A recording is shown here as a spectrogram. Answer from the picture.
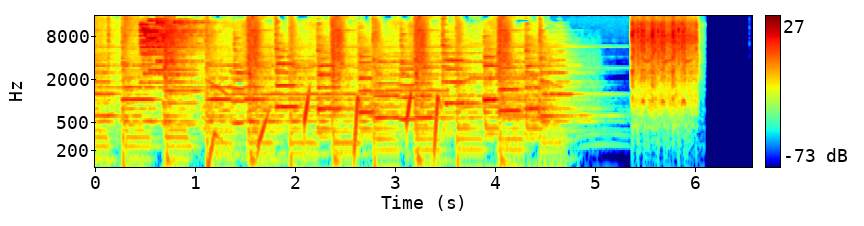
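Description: Upbeat TV theme music with a steady beat and a run of quick upward-sliding notes, fading out about five seconds in. A short burst of hiss follows near the end.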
